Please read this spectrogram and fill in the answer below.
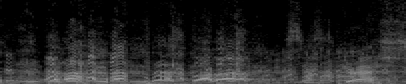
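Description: A person laughing in a run of short giggles and chuckles that rise and fall in pitch.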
